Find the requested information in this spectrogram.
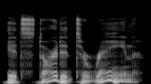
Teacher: Notice the stress on rain and home. Those are the important words.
